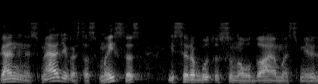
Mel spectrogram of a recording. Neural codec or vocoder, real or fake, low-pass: codec, 24 kHz, 6 kbps, HILCodec; fake; 7.2 kHz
